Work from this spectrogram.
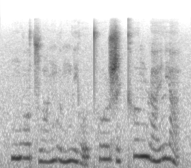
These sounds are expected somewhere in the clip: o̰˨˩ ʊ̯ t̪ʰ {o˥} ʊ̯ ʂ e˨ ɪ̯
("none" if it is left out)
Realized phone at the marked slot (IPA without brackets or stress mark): o˥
